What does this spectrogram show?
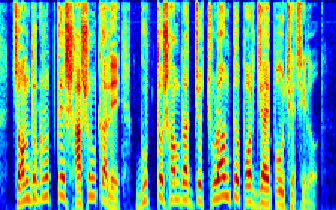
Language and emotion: Bengali, neutral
